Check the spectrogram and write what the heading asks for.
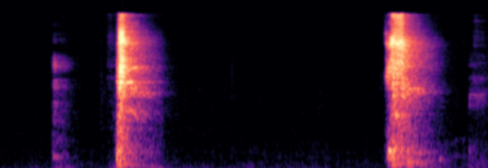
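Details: A faint intake, then two sharp, hissing sneeze bursts about three seconds apart, possibly deliberately produced for a sneezing and nose-blowing challenge.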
